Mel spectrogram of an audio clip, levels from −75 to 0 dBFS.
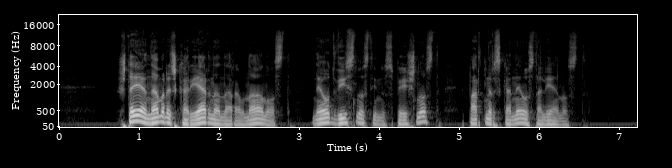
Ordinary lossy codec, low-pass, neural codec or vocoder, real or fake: none; 14.4 kHz; vocoder, 44.1 kHz, 128 mel bands every 256 samples, BigVGAN v2; fake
